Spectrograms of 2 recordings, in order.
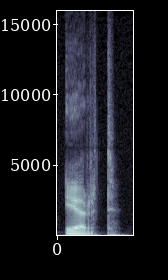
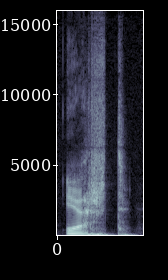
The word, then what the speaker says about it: ert: but for right now, just know r before a t is devoiced, so it's not ert, but ert. You just breathe out. You exhale as you roll your r.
